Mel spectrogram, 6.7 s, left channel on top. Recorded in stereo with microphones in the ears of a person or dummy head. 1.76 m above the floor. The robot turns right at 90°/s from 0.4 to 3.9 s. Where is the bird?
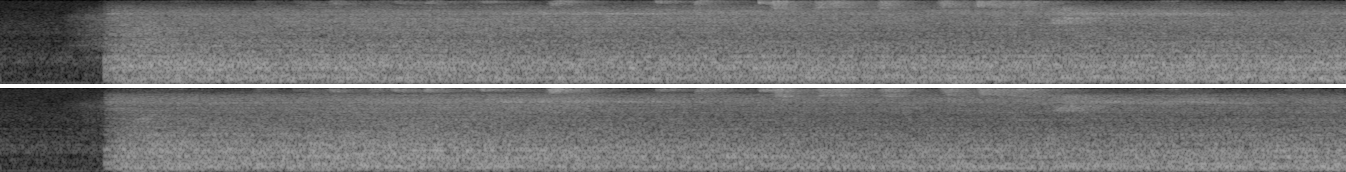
135° left, 0.6 m; by 6.8 s 80° left, 0.6 m.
